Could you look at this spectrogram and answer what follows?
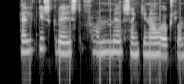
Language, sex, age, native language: Icelandic, female, 12, Icelandic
